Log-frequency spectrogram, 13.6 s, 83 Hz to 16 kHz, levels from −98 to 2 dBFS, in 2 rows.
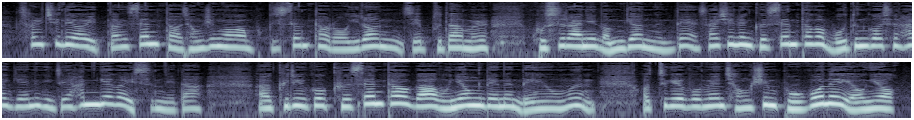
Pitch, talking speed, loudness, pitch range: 245 Hz, 370 characters per minute, -21 LUFS, 210-270 Hz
